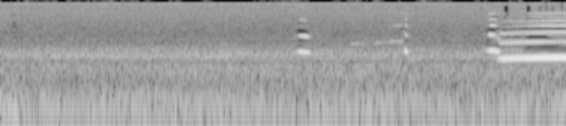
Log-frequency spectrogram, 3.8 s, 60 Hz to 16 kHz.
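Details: Female bald eagle at a northeast Florida nest, live cam recording from December 2021, calling as the male adds sticks. Faint thin peeps lead into a louder high, stuttering whistled call at the end, over background hum.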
